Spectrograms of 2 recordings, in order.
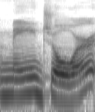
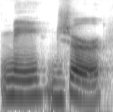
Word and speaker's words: major: one May and then the trick for major is that that second syllable looks like jor but it's not major it's me sure so the o.r doesn't make an or sound it makes an earth sound what was your major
